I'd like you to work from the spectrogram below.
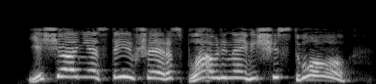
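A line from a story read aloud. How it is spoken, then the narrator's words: Shouting. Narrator (Russian): закричал кто-то из слушателей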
